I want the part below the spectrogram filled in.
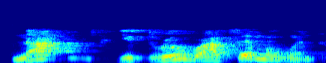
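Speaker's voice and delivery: normal talking voice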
